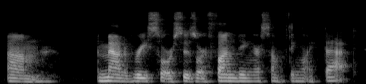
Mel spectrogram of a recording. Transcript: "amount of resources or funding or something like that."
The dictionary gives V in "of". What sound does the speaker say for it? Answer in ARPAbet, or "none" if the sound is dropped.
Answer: V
